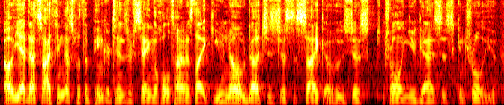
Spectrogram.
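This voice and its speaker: Faint music plays behind a male podcast co-host whose mid-range voice moves fast with lively intonation. His casual chat rambles, packed with fillers and restarts.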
